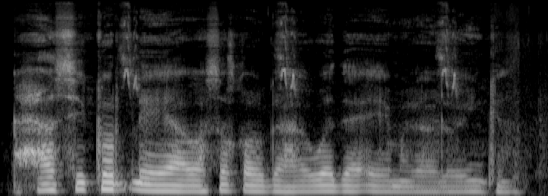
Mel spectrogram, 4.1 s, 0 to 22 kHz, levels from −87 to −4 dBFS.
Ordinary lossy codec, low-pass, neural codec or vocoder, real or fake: none; none; none; real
